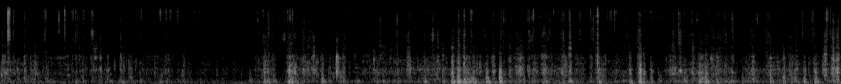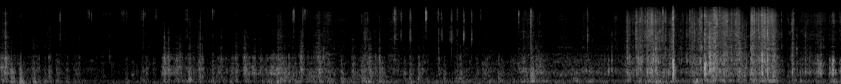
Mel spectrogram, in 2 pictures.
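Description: A Pioneer AVH-W4500NEX double-DIN head unit and its wiring being pushed into a Metra 95-6554B dash kit: irregular plastic knocks, scrapes and rustling of cables, with a louder run of knocks near the end. The radio is hanging up on something as it goes in, a tight fit behind the dash.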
